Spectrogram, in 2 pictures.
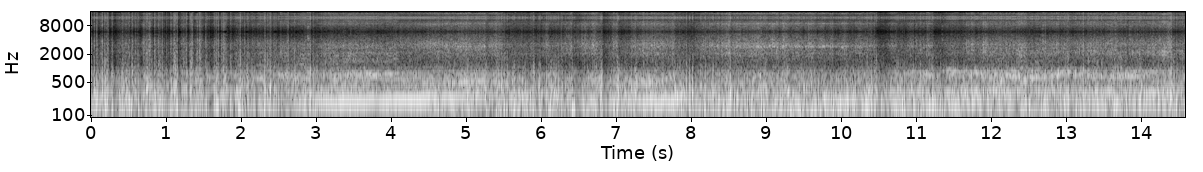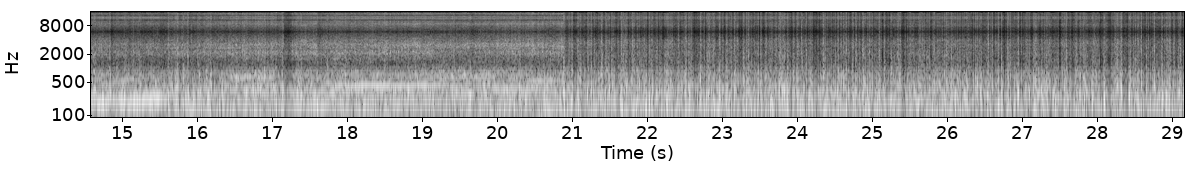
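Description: Mitsubishi Lancer Evolution IX's turbocharged four-cylinder engine driven hard on track, heard from inside the cabin, its pitch rising and falling with throttle and gear changes over heavy road noise.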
